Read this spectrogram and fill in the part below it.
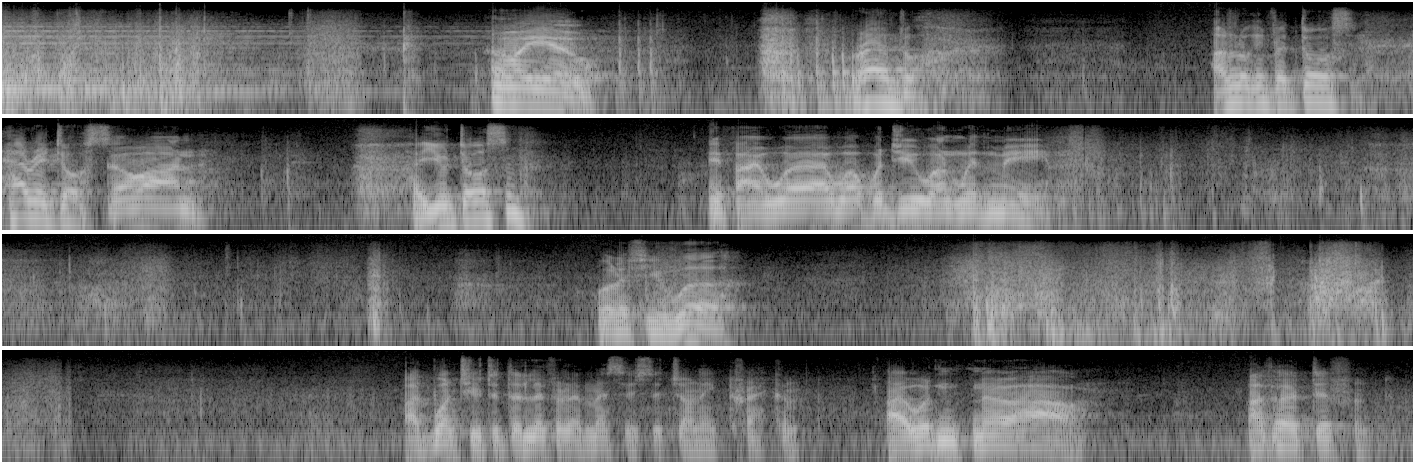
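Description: A young man speaks roughly and threateningly close by.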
